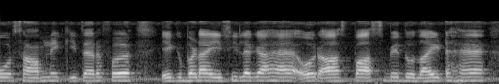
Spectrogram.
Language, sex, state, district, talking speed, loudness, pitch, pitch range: Hindi, male, Uttar Pradesh, Shamli, 180 wpm, -17 LUFS, 170 Hz, 160-175 Hz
